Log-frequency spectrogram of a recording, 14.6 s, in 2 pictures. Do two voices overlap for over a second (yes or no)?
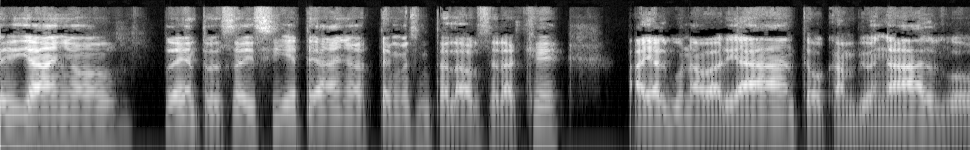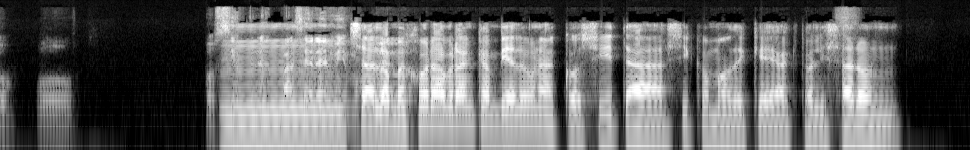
yes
